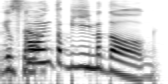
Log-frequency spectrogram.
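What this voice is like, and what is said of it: Made-up mixed foreign accent. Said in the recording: “What accent was that? ... part Italian, part fucking Mandarin. ... Maybe Southeast Asia somewhere. ... Philippines. ... you just made up a new accent, and I was able to replicate it.”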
